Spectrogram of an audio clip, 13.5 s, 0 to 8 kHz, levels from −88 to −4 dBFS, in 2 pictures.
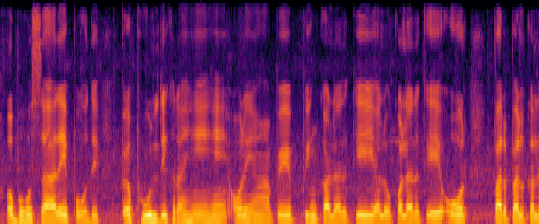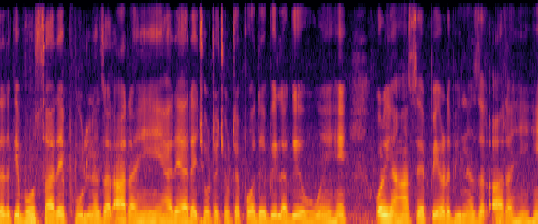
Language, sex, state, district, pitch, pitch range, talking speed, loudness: Hindi, male, Bihar, Jamui, 170 Hz, 165-180 Hz, 200 wpm, -18 LUFS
